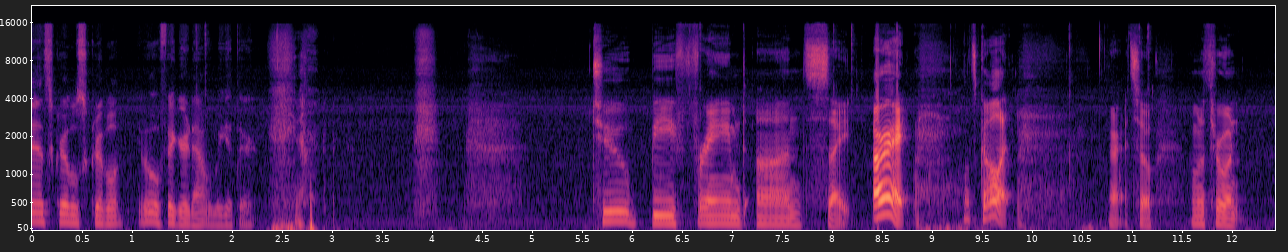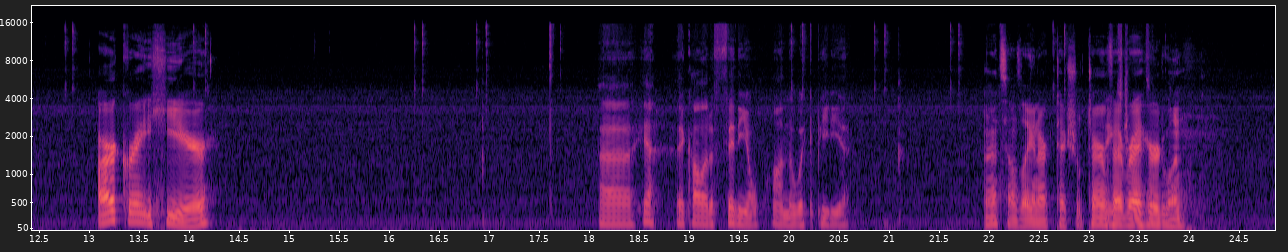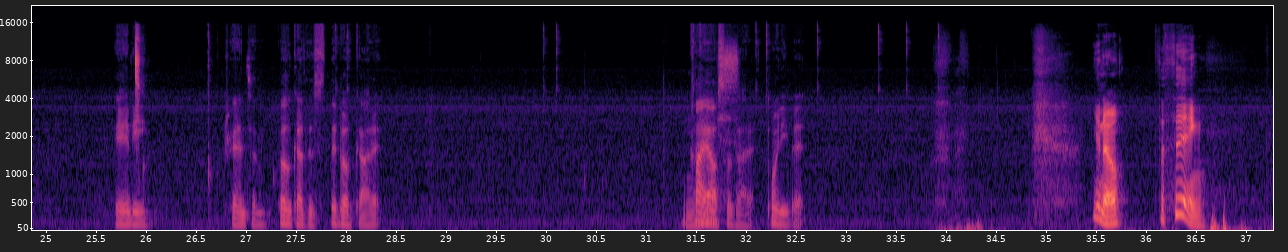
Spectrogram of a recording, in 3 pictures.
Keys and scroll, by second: 10.6 a, 15.1 l, 26.9 c, 30.7 l, 32.7 e, 35.8 l.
